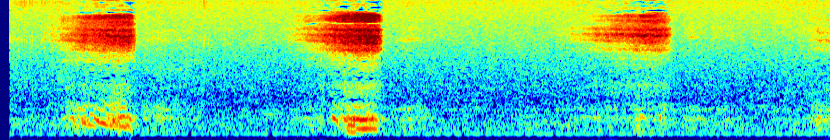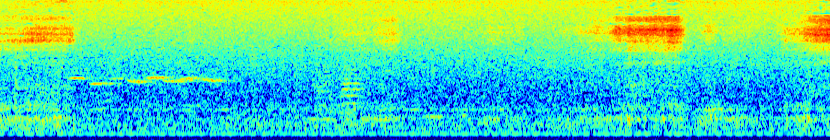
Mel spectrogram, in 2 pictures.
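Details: Sleeping puppy snoring: three loud, hissy, snorting breath sounds, then quieter breathing.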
